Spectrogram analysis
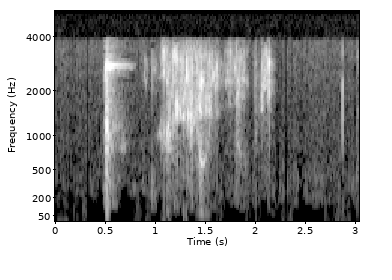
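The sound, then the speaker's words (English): A liquid libation is poured out toward the east: a sudden splash, then about a second of uneven spattering and trickling onto a surface, ending with a single faint drip. “I pour libations to the east and I say, Ashe.”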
